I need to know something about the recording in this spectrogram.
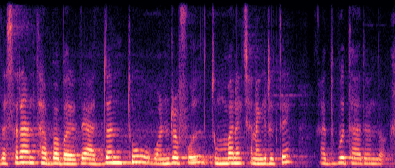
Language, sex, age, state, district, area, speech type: Kannada, female, 18-30, Karnataka, Mysore, rural, spontaneous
